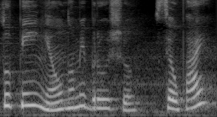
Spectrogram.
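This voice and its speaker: Lady doing a brisk schoolgirl in a storybook, matter of fact, bit high. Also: expressive, mellow, slight background noise. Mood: prompt, informative.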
